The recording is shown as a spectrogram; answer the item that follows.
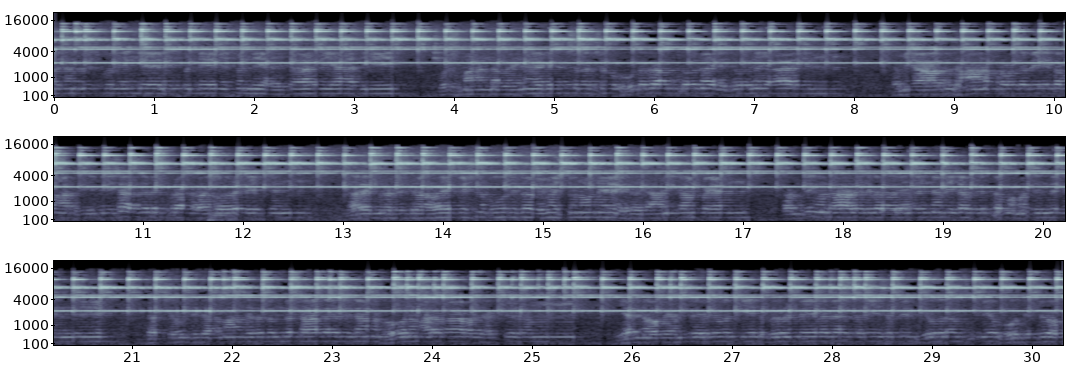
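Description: A puja hand bell rung continuously in a rapid, unbroken ringing, over voices chanting in repeated phrases that break about every four to five seconds.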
